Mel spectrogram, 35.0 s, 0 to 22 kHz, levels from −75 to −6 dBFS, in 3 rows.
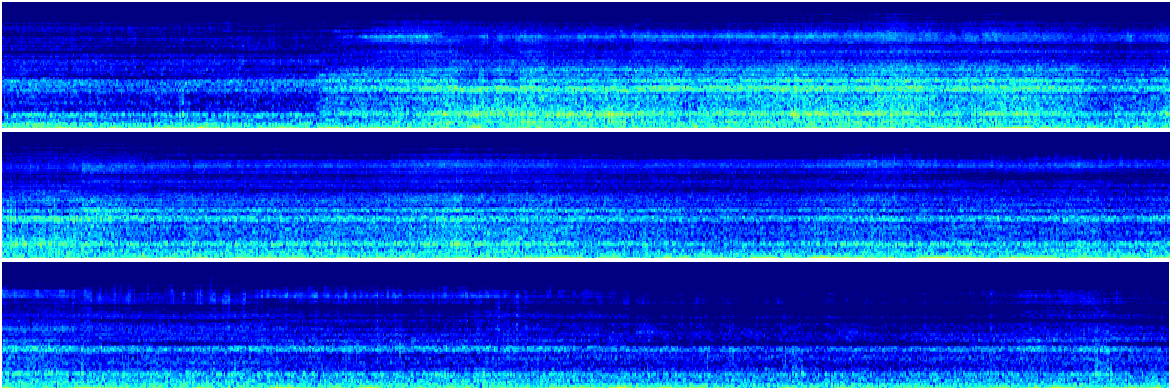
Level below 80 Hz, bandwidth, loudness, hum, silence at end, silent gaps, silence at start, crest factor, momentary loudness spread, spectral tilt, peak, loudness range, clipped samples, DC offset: -44 dBFS; 16 kHz; -40 LUFS; none; 0 s; none; 0 s; 16 dB; 11 LU; -3.5 dB/octave; -22 dBFS; 10 LU; under 0.1%; under 0.1%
